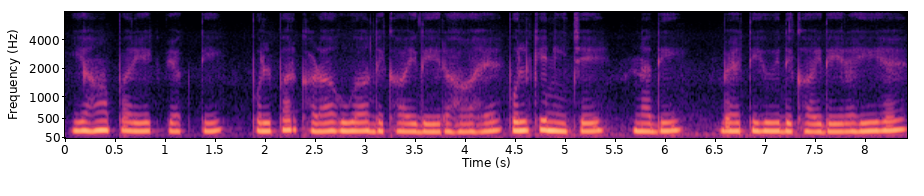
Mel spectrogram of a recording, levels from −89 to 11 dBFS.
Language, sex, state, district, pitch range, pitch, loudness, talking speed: Hindi, female, Bihar, Purnia, 190-205 Hz, 195 Hz, -14 LUFS, 165 wpm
